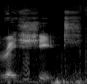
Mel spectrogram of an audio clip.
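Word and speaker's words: רֵאשִׁית: Genesis comes from a Hebrew word, it's pronounced Reshit, and it just means beginning.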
